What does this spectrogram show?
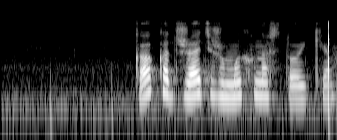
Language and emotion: Russian, neutral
